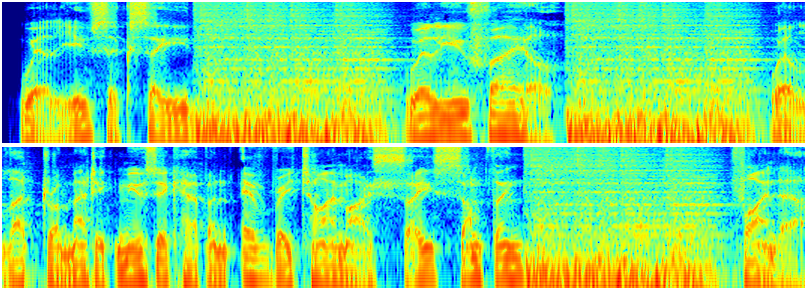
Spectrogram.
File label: promo; Tossers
